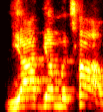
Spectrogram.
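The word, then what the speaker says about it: יָדַיִם: Even at the end of class, I've heard some brothers say it wrong. It's yady mata. We're saying hands down. yad yum mat because yum is plural for hands.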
